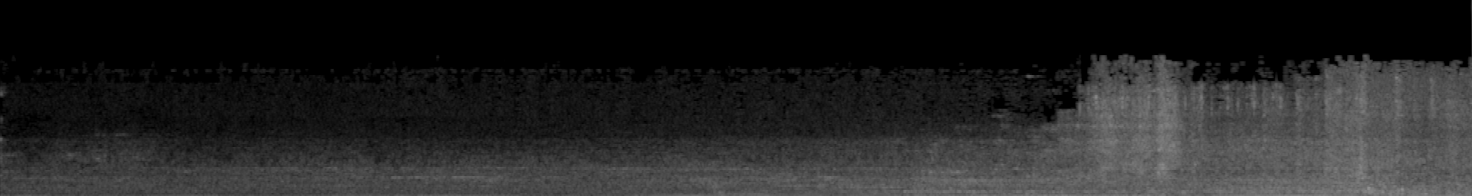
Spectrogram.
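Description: Slovenian Railways multiple-unit passenger train approaching and passing close by: a low engine drone grows steadily louder, and from about eight seconds in the wheels rumble and clatter over the rails as the cars go past.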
